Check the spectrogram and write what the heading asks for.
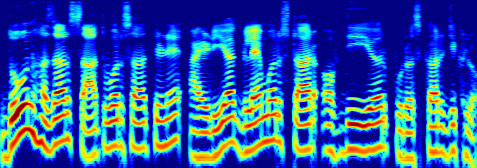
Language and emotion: Goan Konkani, neutral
